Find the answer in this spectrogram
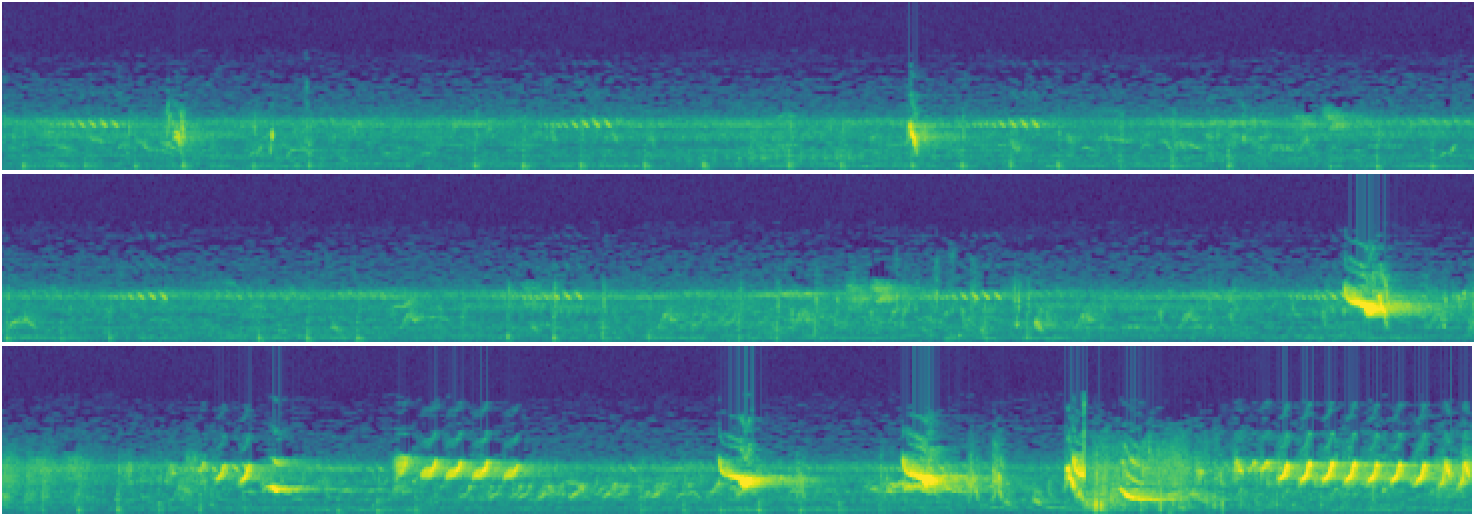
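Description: Birds calling: after a stretch of faint background with light ticking, several loud, short, high-pitched chirps sweeping downward begin about two thirds of the way in, followed by a longer falling call and then a fast, high trill near the end.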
